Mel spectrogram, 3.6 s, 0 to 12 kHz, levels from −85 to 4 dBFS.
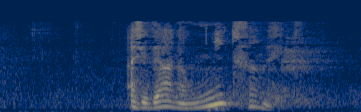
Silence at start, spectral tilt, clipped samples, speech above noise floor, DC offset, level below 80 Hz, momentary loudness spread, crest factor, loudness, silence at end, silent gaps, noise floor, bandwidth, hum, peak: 1.25 s; -4 dB/octave; under 0.1%; 29 dB; under 0.1%; -82 dBFS; 18 LU; 22 dB; -36 LUFS; 0.4 s; none; -65 dBFS; 6.2 kHz; none; -16 dBFS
